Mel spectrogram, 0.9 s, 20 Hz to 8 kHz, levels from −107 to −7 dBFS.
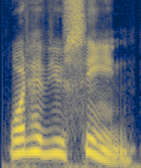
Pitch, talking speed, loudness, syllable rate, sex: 165 Hz, 255 wpm, -17 LUFS, 4.7 syllables/s, male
